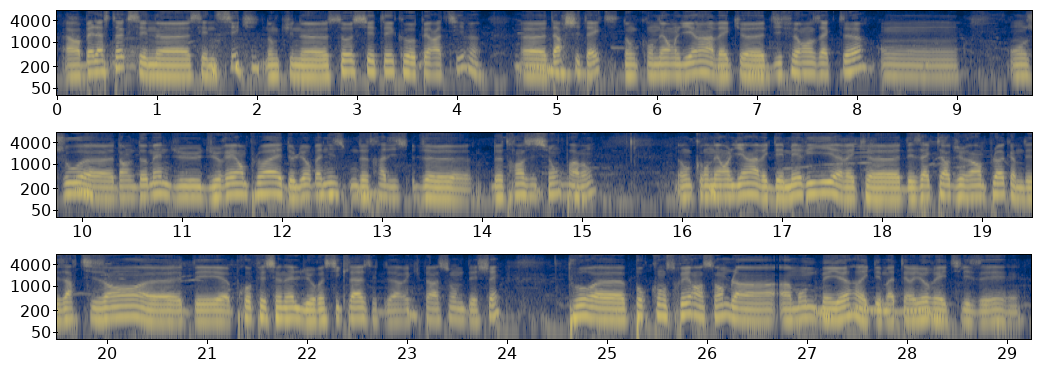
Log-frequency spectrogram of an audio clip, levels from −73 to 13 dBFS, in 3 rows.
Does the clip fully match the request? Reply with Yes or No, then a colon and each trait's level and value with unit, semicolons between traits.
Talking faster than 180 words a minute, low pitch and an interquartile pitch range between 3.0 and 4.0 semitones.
No: average, 165 wpm; low, 120 Hz; average, 3.7 semitones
